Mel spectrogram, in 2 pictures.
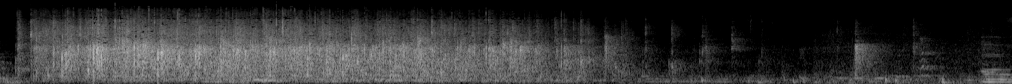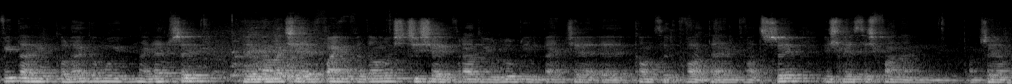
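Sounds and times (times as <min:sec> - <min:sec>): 
audience applause: 0:00.0 - 0:07.4, 0:08.3 - 0:09.3
laughter: 0:01.1 - 0:05.7, 0:08.2 - 0:09.5, 0:11.9 - 0:13.8
speech: 0:10.2 - 0:20.2.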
